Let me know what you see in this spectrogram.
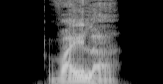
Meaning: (noun) hamlet (very small settlement which lacks some of the typical features of a village, such as a church or a village square); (proper noun) 1. a municipality of Vorarlberg, Austria 2. a surname
- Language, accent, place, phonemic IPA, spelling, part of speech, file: German, Germany, Berlin, /ˈvaɪ̯lər/, Weiler, noun / proper noun, De-Weiler.ogg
